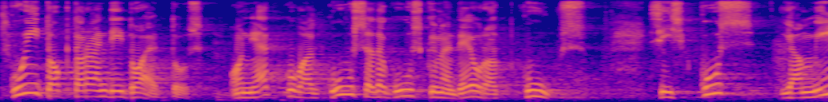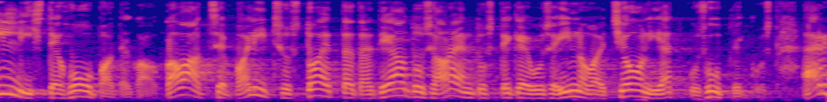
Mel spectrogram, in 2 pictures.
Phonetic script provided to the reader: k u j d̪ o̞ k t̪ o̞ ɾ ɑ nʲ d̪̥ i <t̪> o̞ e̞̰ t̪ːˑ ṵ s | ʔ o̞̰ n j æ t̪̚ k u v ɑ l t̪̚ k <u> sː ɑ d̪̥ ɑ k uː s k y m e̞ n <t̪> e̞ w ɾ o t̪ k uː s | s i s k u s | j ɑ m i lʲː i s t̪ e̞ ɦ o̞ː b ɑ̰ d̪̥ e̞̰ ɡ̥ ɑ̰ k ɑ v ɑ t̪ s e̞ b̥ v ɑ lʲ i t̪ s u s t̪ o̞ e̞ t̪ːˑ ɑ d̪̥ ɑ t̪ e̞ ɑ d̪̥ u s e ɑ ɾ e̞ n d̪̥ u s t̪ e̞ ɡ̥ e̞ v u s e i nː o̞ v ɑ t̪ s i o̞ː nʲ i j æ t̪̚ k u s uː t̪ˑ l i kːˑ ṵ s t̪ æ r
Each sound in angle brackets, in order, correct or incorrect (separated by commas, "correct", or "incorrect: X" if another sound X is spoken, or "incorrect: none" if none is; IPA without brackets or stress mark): correct, incorrect: uː, incorrect: d̪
